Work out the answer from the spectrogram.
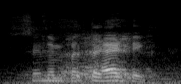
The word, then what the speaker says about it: sympathetic: Say for example, all words ending in IC, ick, have this kind of stress on the pre-final. So, you have dramatic. What is it? Dramatic. Next. Scientific. Next. Sympathetic.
